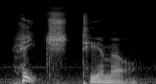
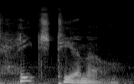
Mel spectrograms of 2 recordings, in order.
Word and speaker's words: HTML: He pronounced it HTML. They put a hey on the beginning of their H's, so it's HTML.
